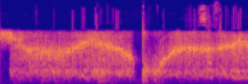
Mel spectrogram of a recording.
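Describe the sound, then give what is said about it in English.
A voice imitates rain with a loud, harsh, continuous hissing shush that wavers in tone, broken by one brief pause midway before resuming just as strongly. “Can you do the sound of rain”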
